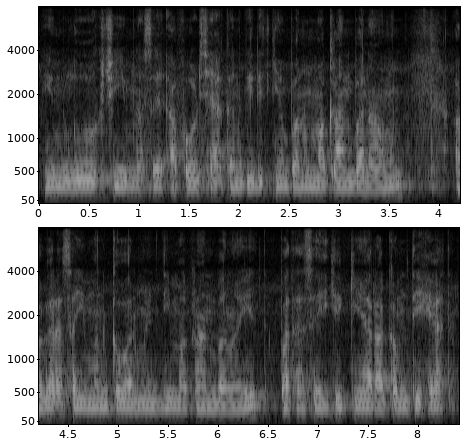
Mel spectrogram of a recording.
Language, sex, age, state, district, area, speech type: Kashmiri, male, 45-60, Jammu and Kashmir, Budgam, urban, spontaneous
